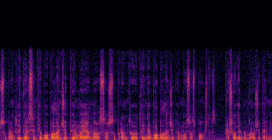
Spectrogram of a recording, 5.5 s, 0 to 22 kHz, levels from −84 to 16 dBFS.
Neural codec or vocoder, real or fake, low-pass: none; real; 14.4 kHz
